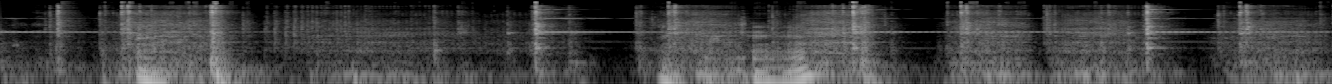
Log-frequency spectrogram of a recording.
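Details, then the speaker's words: Used Olivetti manual typewriter checked before purchase: sharp typing clacks, then a clear, bright margin bell ding as the carriage reaches the right end; the bell trigger and spring work properly. "이렇게 올베티의 벨 소리는 이런 소리를 냅니다."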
